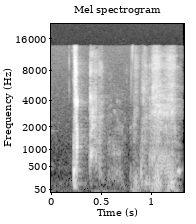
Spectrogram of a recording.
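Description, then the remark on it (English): A single sharp sneeze bursts out, followed by a brief breathy exhale and a short muffled vocal sound, with no other talk. “Bless you.”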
